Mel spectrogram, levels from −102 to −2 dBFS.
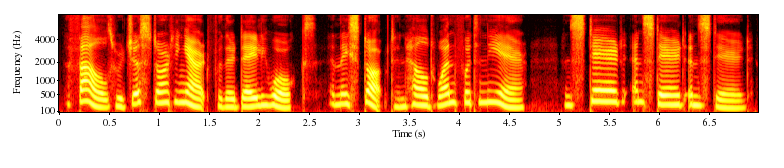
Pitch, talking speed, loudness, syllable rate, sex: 240 Hz, 225 wpm, -17 LUFS, 5.4 syllables/s, female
